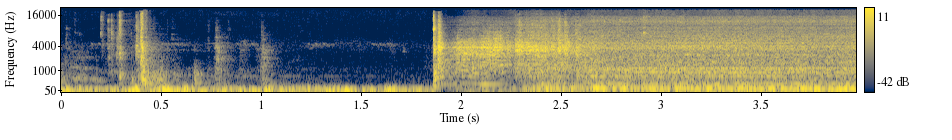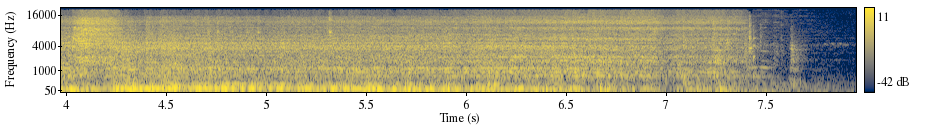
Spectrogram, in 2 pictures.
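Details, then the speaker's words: 1977 Ford F250 351M V8, Duraspark II, carb mixture screws 2 turns out: cranks, ragged fast idle about five seconds, then dies; owner suspects clogged carburetor idle circuit or needing more choke. "I know it don't want to idle. So, we got it at 2 turns out, which is weird."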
